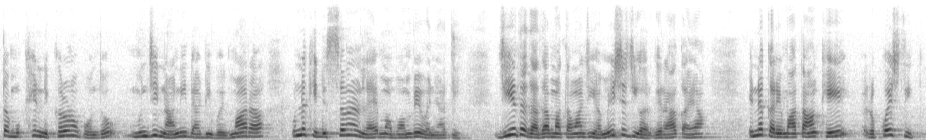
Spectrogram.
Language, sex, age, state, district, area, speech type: Sindhi, female, 45-60, Maharashtra, Thane, urban, spontaneous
